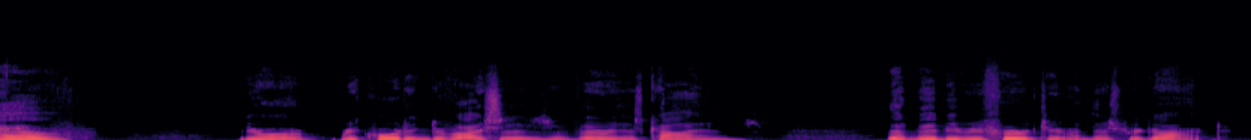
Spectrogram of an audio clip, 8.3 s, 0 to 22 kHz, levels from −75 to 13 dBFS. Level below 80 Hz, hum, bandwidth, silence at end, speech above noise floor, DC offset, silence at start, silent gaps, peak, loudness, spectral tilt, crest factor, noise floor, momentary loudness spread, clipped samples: -48 dBFS; none; 11.5 kHz; 0.35 s; 39 dB; under 0.1%; 0 s; none; -8 dBFS; -26 LUFS; -8 dB/octave; 18 dB; -64 dBFS; 10 LU; under 0.1%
